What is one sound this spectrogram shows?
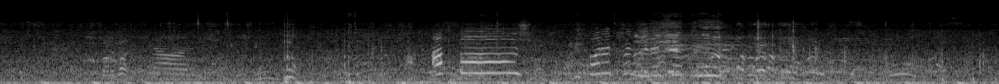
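Men shout and call out across an open court.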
